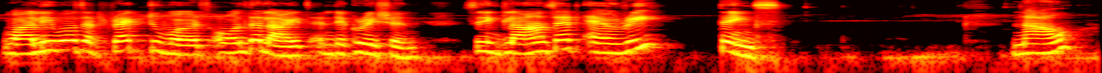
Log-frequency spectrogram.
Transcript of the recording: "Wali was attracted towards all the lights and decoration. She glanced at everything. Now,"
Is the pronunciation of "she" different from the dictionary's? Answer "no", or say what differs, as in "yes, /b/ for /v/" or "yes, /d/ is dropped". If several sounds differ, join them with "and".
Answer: yes, /s/ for /ʃ/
